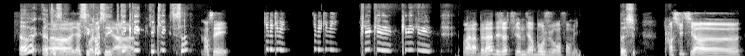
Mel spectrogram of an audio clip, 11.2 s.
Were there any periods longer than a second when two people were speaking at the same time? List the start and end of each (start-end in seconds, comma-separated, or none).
0.7-2.0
